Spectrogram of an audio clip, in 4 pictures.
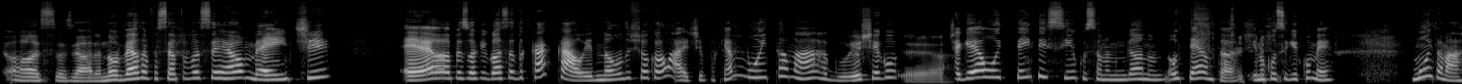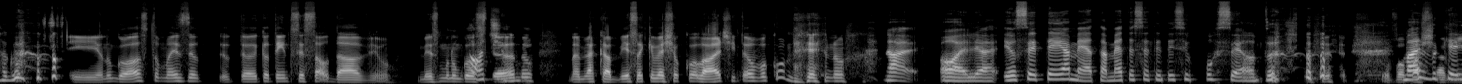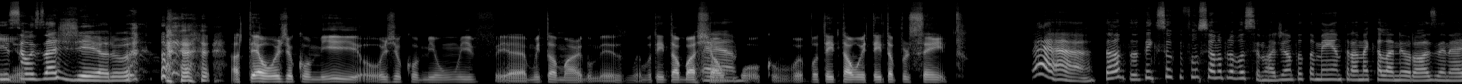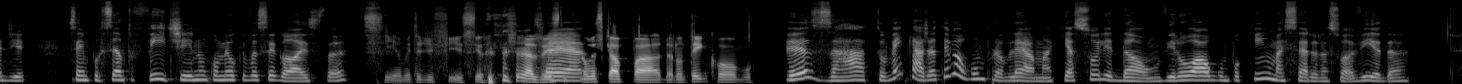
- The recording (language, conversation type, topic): Portuguese, podcast, Quando você se sente sozinho, o que costuma fazer?
- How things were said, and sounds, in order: chuckle; chuckle; chuckle; chuckle; chuckle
